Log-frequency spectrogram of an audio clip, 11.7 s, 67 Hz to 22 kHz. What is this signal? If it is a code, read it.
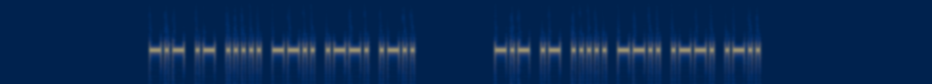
Morse code, heard as a keyed tone, about 25 wpm, 700 Hz. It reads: KA5ZPL KA5ZPL
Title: USA Call Signs - 6 Characters - Repeated 2x - 25wpm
